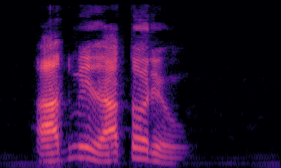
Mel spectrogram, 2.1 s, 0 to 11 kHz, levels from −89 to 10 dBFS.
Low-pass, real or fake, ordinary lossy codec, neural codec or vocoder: 9.9 kHz; fake; AAC, 48 kbps; codec, 44.1 kHz, 7.8 kbps, DAC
